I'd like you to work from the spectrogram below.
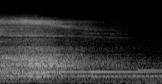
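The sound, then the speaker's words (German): A single long, airy exhale through an open mouth after breathing in through the nose and briefly holding, gradually fading away, with a faint steady tone lingering in the background. “Also wir atmen durch die Nase ein, halten ganz kurz und dann durch den offenen Mund wieder aus.”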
